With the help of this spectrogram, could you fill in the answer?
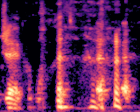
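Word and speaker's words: Jekyll: know J Island um JL is incidentally the original pronunciation I know everybody calls it jaal but um uh you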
